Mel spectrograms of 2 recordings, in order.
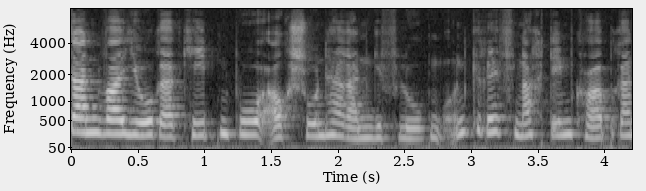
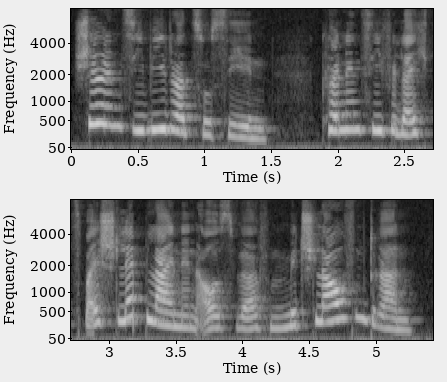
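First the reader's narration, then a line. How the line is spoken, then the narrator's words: Calling out. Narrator (German): rief Jo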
